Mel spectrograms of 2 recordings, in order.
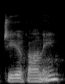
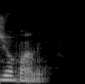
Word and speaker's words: Giovanni: It matters for this episode because, as you will hear, I'll be using the English pronunciation of Giovanni, which has four syllables, because that's what the poetic meter requires. The Italian pronunciation is Giovanni, so only three.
